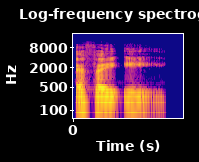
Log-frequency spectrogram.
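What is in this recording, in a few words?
"fae", British English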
